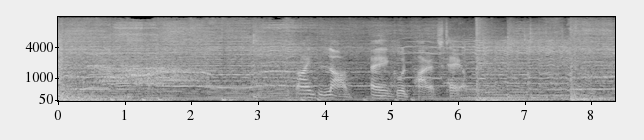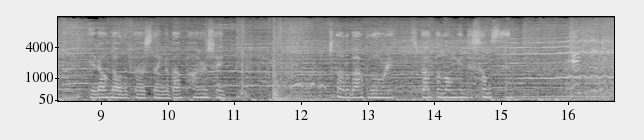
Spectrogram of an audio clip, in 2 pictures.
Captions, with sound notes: (CHEERING) I love a good pirate's tale. You don't know the first thing about piracy. It's not about glory. It's about belonging to something.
